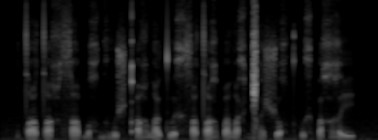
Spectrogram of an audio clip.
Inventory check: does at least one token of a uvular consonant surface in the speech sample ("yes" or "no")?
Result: yes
